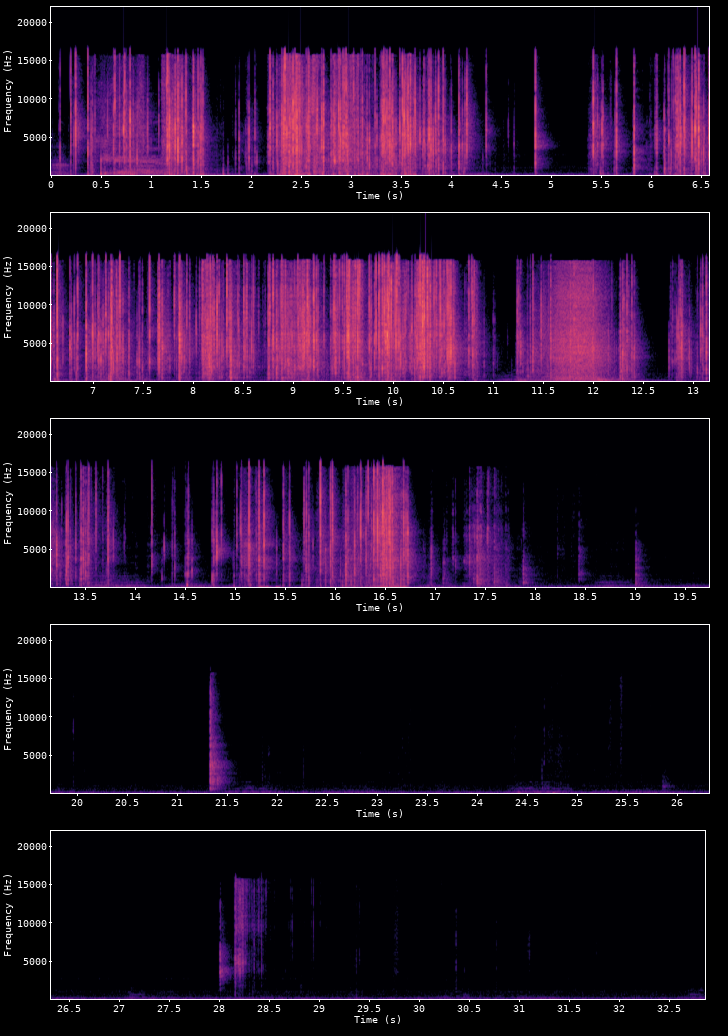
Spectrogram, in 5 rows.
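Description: Plastic wrapper of a Nestlé Lion Black & White chocolate bar being torn open and crinkled by hand, a busy run of crackling tears and rustles that stops about 17 seconds in. A few single faint clicks follow.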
